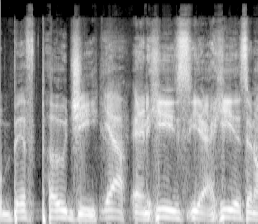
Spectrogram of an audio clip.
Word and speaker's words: Biff Poggi: Yeah, I think it's I think it's a hard G. I think they go Biff Poggi.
